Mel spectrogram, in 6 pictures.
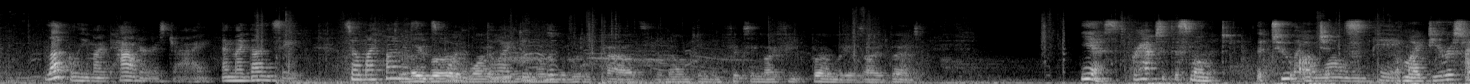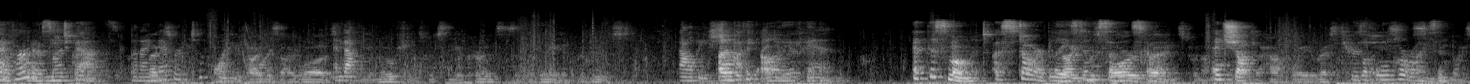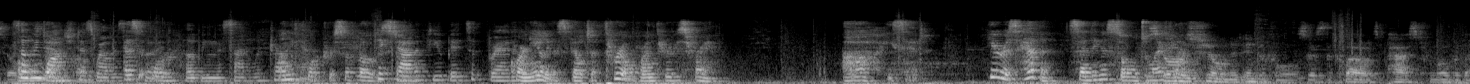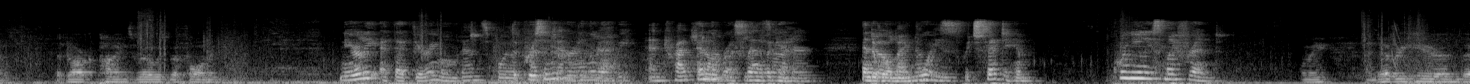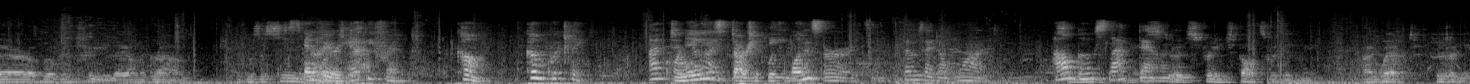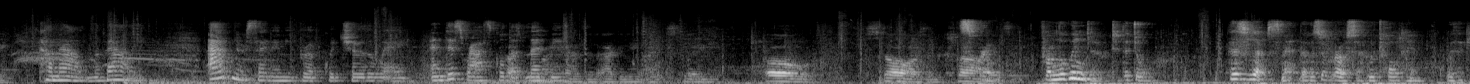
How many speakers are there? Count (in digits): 3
